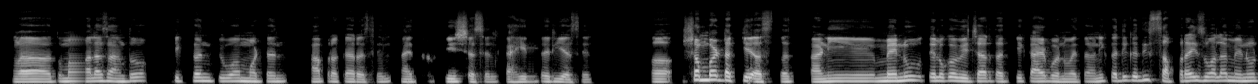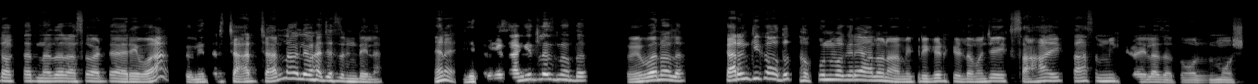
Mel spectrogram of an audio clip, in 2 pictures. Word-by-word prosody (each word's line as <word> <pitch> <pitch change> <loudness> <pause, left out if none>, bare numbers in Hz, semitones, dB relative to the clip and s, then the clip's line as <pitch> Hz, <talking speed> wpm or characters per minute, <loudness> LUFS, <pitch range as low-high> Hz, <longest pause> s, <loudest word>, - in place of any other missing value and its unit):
अ, 125 0 +4
तुम्हाला 145 +2 +1
सांगतो 155 +2 0 0.3
चिकन 160 +2 0
किंवा 150 0 0
मटण 135 -2 +1 0.3
हा 125 - +1
प्रकार 130 -1 -1
असेल. 115 +3 -5
नाहीतर 125 +1 -5
फिश 130 -1 +2
असेल 120 0 -4
काहीतरी 125 +2 -2
असेल 110 0 -5 0.6
अ, 125 0 +2 0.2
100% 200 -4 +5
असतंच. 125 +1 -2 0.2
आणि 145 +3 +3
मेन्यू 175 +4 +6
ते 165 - +4
लोक 165 0 0
विचारतात, 145 -1 +1
की 150 - -4
काय 140 -1 +3
बनवायचं. 130 -1 -2
आणि 135 +3 -1
कधी-कधी 180 +4 +1
सरप्राईजवाला 175 0 0
मेन्यू 165 -1 +2
टाकतात 155 -1 -2
ना, 140 -1 -1
तर 150 -1 +1
असं 135 +3 -5
वाटतं 140 -1 -1
"अरे 125 0 +1
वाह! 140 - +3 0.2
तुम्ही 115 +1 -2
तर 125 - -10
चार 135 0 +2
चाँद 160 +10 0
लावले" 270 -3 +2
"माझ्या 180 -5 +2
संडेला." 130 -7 -2 0.6
है 185 - +5
ना. 205 - +2
हे 125 - -2
तुम्ही 155 - -3
सांगितलंच 220 +8 +2
नव्हतं, 195 -5 -1
तुम्ही 130 -8 -6
बनवलं. 195 -3 +3 0.4
कारण 240 +8 +6
की 275 - 0
काय 270 -2 0
होतं, 230 0 0
थकून 215 +6 0
वगैरे 210 0 0
आलो 185 -2 +1
ना 160 -5 0
आम्ही 125 0 -2
क्रिकेट 135 +3 -1
खेळलं. 125 -3 -3
म्हणजे 135 +4 -2
एक 150 - -7
6 135 +6 -3
एक 165 +1 -3
तास 155 +1 -3
मी 150 0 -1
खेळायला 120 -3 -5
जातो 105 -1 -8
अल्मोस्ट. 100 +1 -7
145 Hz, 170 wpm, -20 LUFS, 125-170 Hz, 0.6 s, मेन्यू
